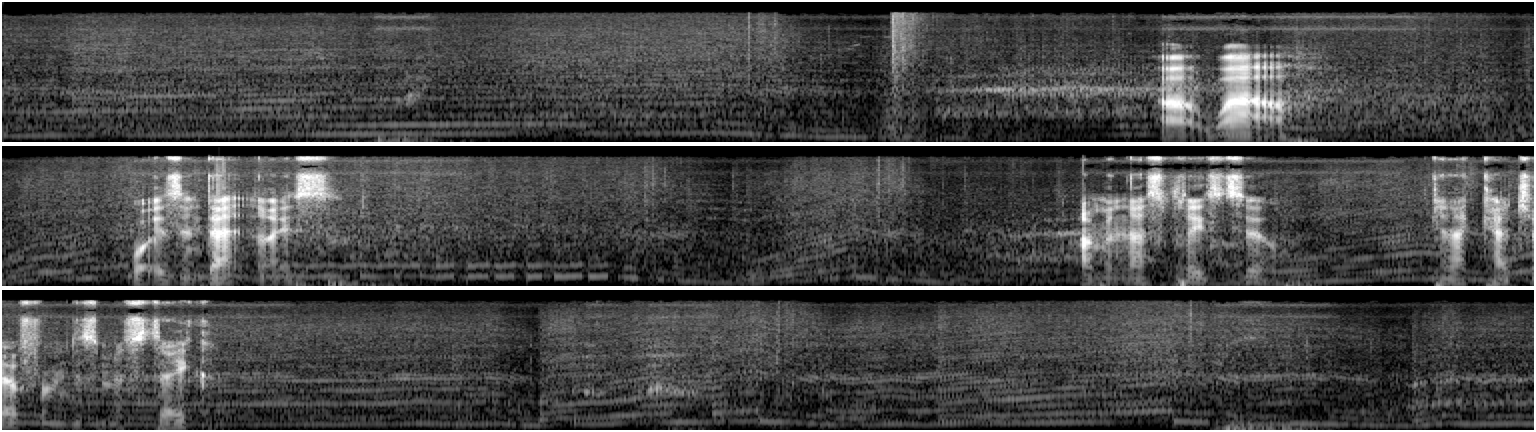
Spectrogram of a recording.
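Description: A racing car engine revs up and down as gears change.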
